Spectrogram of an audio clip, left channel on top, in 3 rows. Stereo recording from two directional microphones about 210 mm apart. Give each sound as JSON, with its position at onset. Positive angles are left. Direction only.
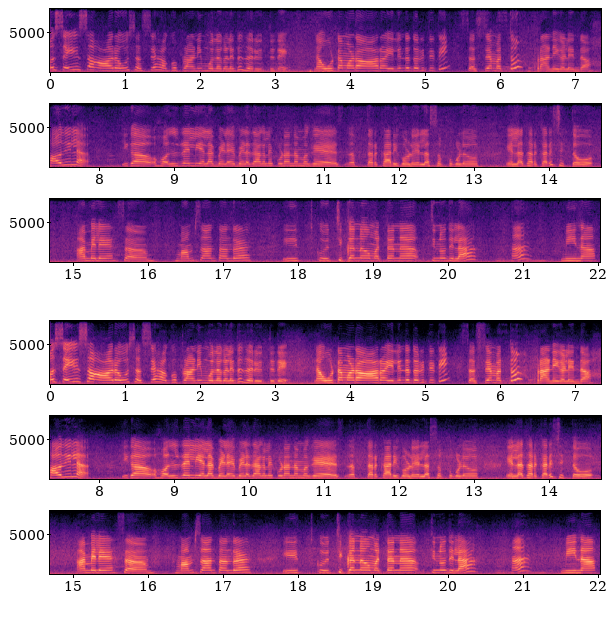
{"t": 0.0, "sound": "speech", "side_deg": -5}
{"t": 14.3, "sound": "speech", "side_deg": 25}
